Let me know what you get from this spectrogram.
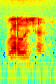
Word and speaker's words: Rosen: Michael Rosen, R-O-S-E-N.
